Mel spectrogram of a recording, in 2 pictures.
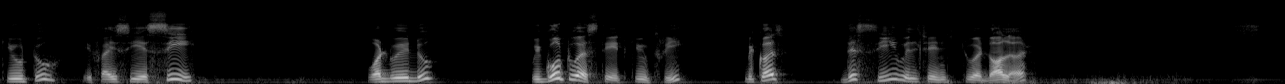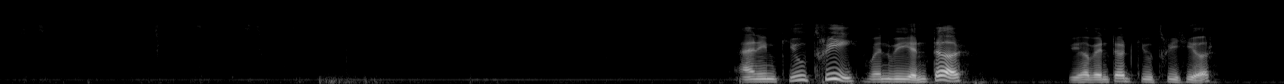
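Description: A man lectures calmly, close to a clip-on microphone.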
